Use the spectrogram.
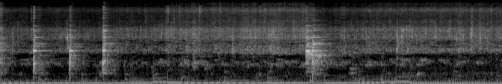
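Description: One big finely chopped onion sizzles as it fries in a hot pan on high heat, with a steady frying hiss and several sharp stirring scrapes and clicks near the start and middle, and no talking.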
